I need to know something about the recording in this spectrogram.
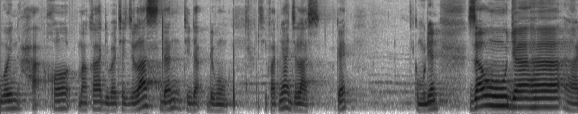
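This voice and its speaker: A man teaching Quran recitation rules patiently, breaking off to chant Arabic words slowly and louder. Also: mid-range voice, in a large hall. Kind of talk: tajwid lesson, explaining then chanting words.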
